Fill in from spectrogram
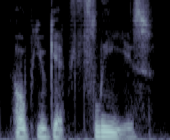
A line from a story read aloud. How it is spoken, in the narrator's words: he mumbled under his breath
